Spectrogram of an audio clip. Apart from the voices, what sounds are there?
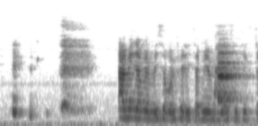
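dog whining and barking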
